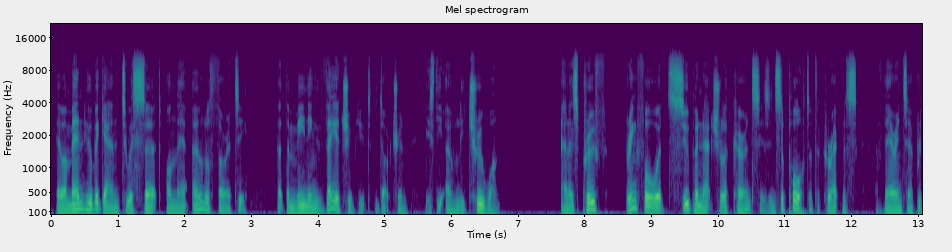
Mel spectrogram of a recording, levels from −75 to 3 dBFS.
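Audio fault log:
Nothing to log here; the speech comes across without any technical trouble worth noting.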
